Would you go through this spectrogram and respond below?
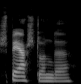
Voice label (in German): Sperrstunde Lock Chime, tesla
